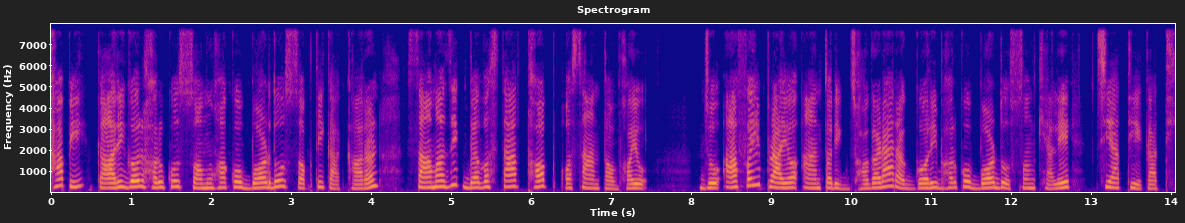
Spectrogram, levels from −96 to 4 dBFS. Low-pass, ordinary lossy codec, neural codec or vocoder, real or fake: none; none; codec, 16 kHz, 8 kbps, FreqCodec, smaller model; fake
